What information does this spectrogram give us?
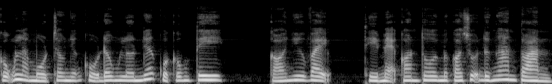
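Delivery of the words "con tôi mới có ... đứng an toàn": ordinary delivery, nothing marked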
